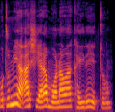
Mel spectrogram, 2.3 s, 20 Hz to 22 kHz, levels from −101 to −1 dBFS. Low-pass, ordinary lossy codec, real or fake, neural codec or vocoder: none; none; real; none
